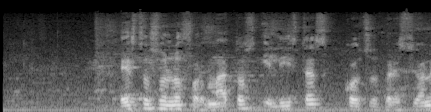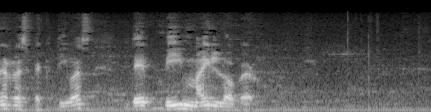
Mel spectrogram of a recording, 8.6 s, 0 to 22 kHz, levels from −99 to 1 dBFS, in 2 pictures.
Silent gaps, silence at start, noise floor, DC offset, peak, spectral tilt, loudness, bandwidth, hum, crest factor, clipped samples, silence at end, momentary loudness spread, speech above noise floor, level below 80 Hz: none; 0.05 s; -41 dBFS; under 0.1%; -2 dBFS; -6.5 dB/octave; -19 LUFS; 13.5 kHz; none; 16 dB; under 0.1%; 0.05 s; 15 LU; 23 dB; -44 dBFS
